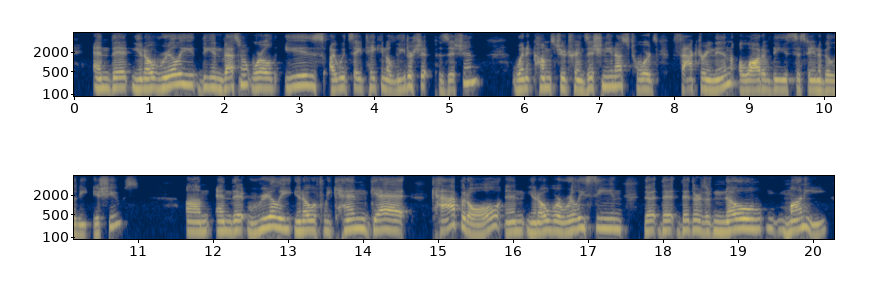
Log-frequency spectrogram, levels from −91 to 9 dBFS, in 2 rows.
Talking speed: 160 wpm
